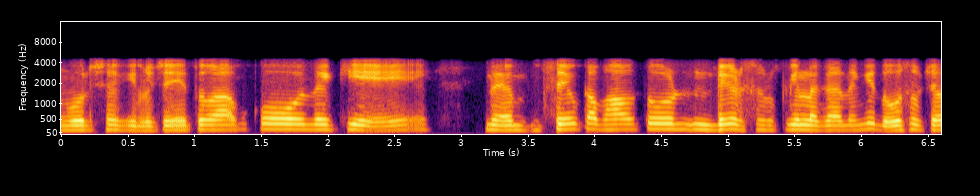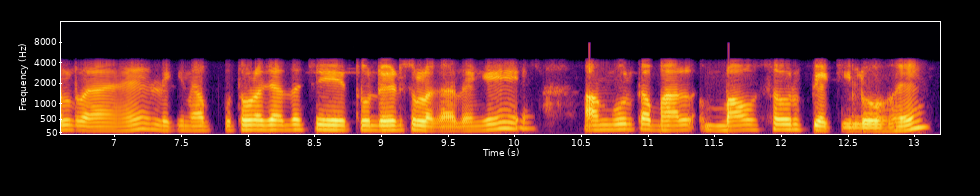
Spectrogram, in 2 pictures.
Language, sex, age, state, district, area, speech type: Hindi, male, 45-60, Uttar Pradesh, Ghazipur, rural, conversation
